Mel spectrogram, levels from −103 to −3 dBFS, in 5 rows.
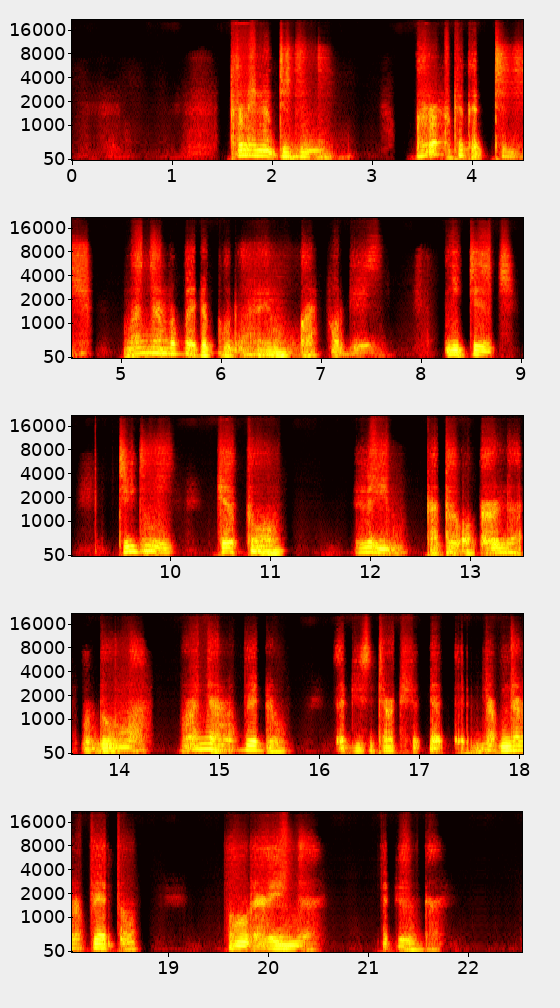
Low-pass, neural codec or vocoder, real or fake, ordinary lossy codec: none; codec, 44.1 kHz, 0.9 kbps, DAC; fake; none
